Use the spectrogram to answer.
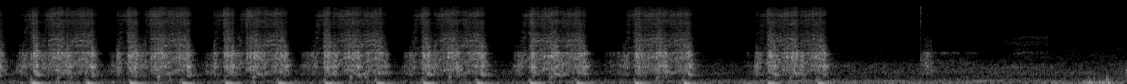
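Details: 1981 Yamaha XS850 Special, previously seized engine, cold morning, on a jump box: the starter churns in regular bursts about once a second with even compression, but it never fires. Owner suspects no fuel or a stuck choke; unconfirmed.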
